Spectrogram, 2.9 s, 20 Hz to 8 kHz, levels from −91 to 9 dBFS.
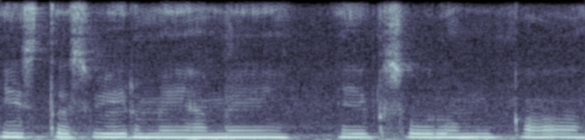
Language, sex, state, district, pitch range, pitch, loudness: Hindi, male, Bihar, Vaishali, 195-205 Hz, 200 Hz, -10 LUFS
